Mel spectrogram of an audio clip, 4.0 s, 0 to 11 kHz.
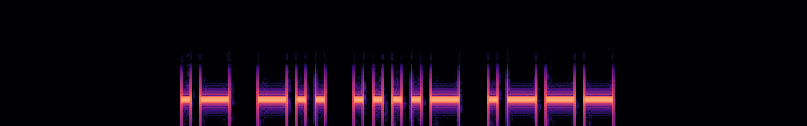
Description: Morse code, heard as a keyed tone, about 25 wpm, 700 Hz. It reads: AD4J
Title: Call Signs Repeated 3x - 25wpm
